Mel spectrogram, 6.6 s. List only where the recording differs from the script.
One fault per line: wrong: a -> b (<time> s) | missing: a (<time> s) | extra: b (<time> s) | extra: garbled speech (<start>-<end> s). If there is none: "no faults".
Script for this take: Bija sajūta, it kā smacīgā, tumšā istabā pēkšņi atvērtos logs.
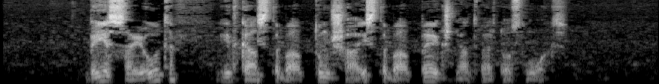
wrong: smacīgā -> istabā (2.6 s)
